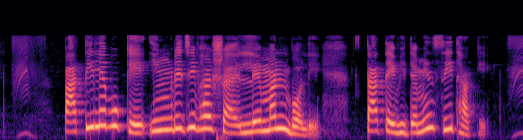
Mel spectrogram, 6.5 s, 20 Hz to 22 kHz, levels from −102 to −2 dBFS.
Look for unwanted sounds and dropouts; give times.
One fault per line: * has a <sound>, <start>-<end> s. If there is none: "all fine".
all fine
